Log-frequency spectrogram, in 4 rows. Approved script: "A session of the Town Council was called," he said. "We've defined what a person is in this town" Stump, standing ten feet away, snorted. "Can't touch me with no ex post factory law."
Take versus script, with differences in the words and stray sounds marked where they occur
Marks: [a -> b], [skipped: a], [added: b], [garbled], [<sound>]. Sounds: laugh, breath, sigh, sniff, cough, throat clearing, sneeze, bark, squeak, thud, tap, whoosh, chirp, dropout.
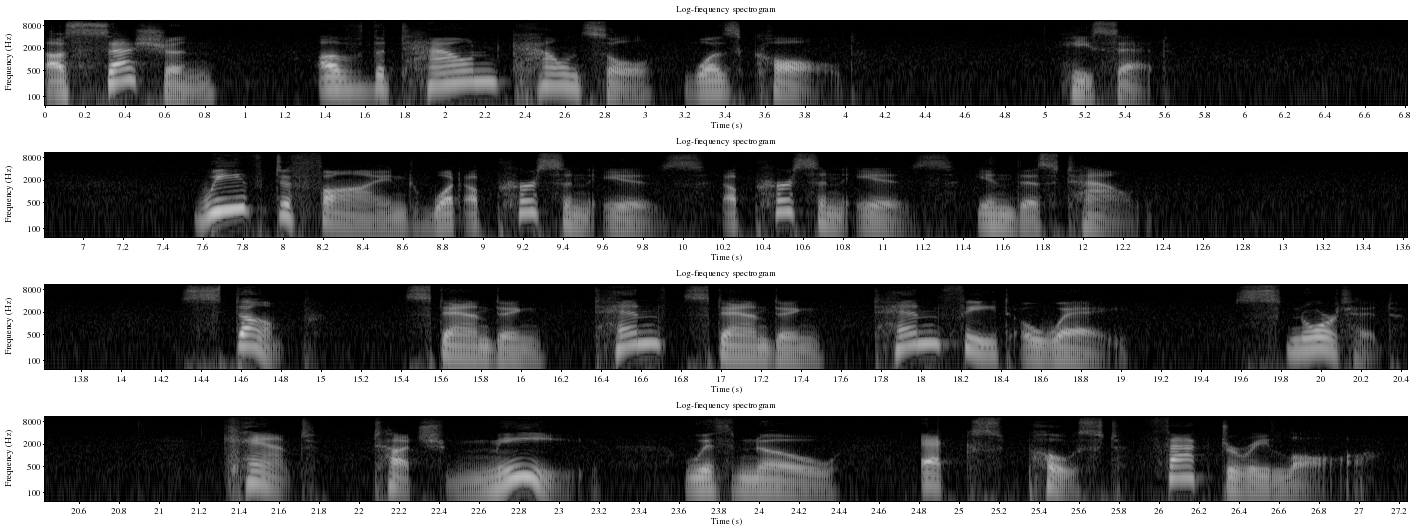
"A session of the Town Council was called," he said. "We've defined what a person is [added: a person is] in this town" Stump, standing ten [added: standing ten] feet away, snorted. "Can't touch me with no ex post factory law."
